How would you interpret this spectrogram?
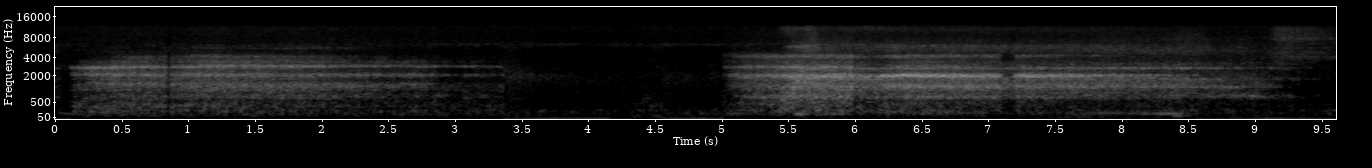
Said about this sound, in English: Inhale. Exhale. Continue.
